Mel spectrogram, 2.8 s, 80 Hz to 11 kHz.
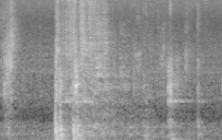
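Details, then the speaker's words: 1937 Briggs and Stratton Model A engine, long stored and not started: a couple of dull knocks as the flywheel is rocked by hand, with free play before each; play in the crankshaft, possibly a worn crank or bearing. "hear that there is play in the um there's definitely play in the in the crank so um don't know how bad that's gonna i mean that's that's definitely not something i wanna i'm not gonna go start it up"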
